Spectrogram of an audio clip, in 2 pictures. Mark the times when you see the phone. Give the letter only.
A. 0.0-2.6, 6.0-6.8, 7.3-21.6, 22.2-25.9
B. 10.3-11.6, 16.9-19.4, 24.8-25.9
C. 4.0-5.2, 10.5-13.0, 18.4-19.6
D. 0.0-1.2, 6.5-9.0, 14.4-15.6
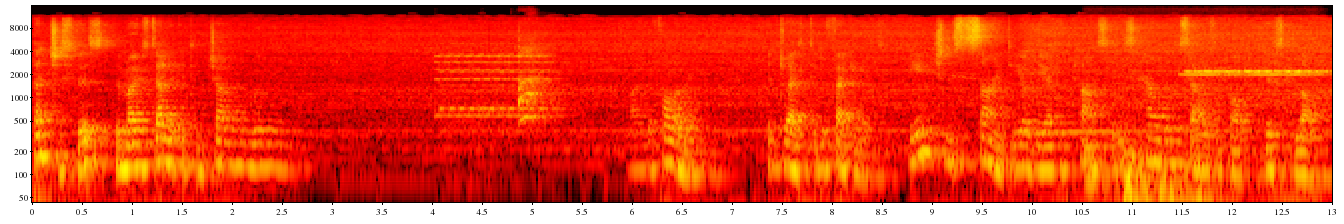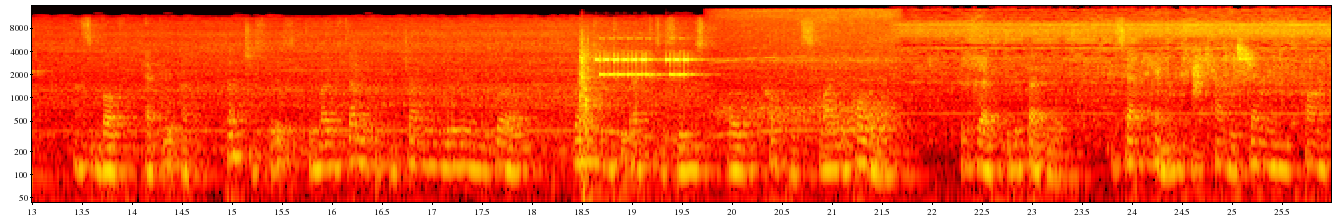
C.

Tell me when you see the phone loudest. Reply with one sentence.
The volume of the phone peaks at 19 seconds.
